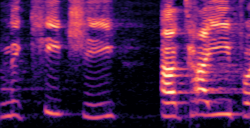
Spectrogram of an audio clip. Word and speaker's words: Nkechi Taifa: I said, well, I pronounce it Nkechi Taifa, and then I'm thinking, well, you know, actually, if I were in Nigeria, it would be Nkechi, not Nkechi, because when I got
